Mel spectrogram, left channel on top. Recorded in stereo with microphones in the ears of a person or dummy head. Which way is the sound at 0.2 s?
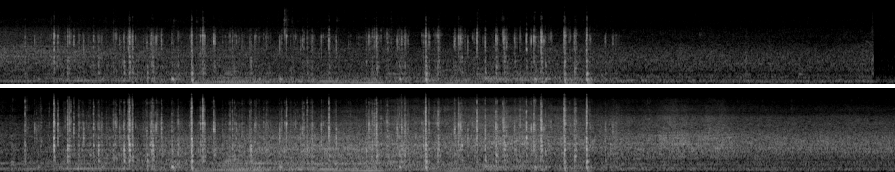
50° right (ahead or behind).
